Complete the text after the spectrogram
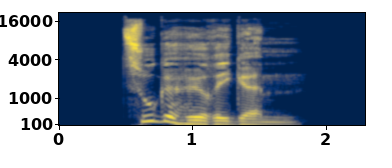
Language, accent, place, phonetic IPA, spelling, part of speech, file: German, Germany, Berlin, [ˈt͡suːɡəˌhøːʁɪɡəm], zugehörigem, adjective, De-zugehörigem.ogg
- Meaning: strong dative masculine/neuter singular of zugehörig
